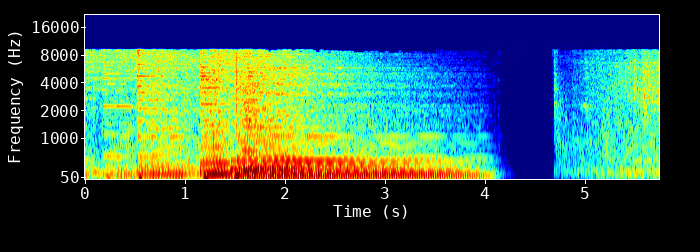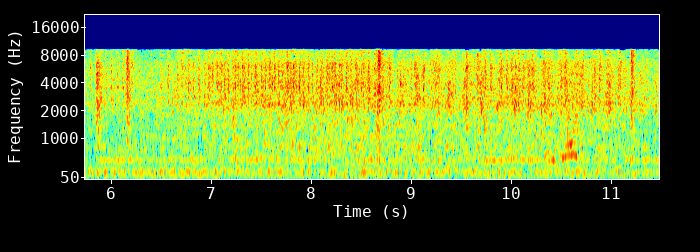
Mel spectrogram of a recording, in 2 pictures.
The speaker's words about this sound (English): The Amity Printing Company, Nanjing, China. The quiet, humming sound of equipment fills the air. These modern printing machines are able to produce large numbers of books very quickly.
